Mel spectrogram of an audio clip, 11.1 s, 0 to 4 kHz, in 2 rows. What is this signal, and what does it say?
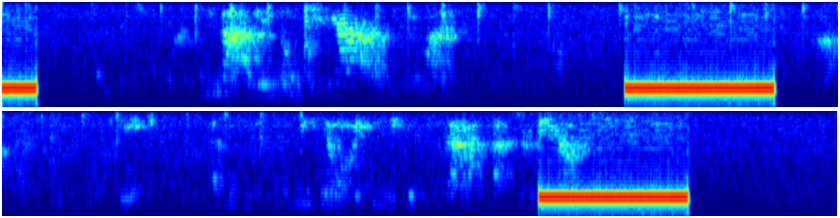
Ringback tone (Europe, 425 Hz), with speech.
